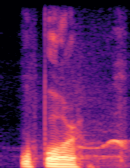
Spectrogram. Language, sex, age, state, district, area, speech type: Assamese, male, 18-30, Assam, Charaideo, urban, read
